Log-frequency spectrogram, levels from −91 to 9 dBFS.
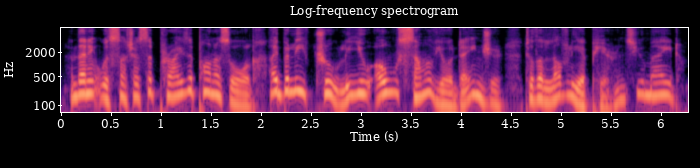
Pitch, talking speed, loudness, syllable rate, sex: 155 Hz, 230 wpm, -18 LUFS, 6.3 syllables/s, male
